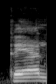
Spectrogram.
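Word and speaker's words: Cayenne: रखनी है क्या है राजधानी इसकी कयान बोलते हैं या केन बोलते हैं कुछ भी बोल सकते हो अब स्पेलिंग याद ो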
